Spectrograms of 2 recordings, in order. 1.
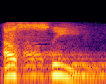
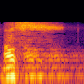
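ينتهي المقطع بكسرة. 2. لا ينتهي المقطع بكسرة. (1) "لا أصي، اكسر" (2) "مش أص الصراط"

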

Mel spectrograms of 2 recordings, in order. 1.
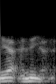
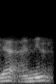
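لا توجد حركة بعد النون الأخيرة. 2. تليها الحركة (i). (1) "لم يأني غلط، كيف لم يأني بالسكون النون؟" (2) "النون مكسورة"

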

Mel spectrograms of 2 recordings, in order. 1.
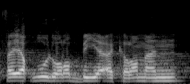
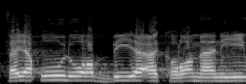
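تتوقف الجملة وتُحذف الحركة الأخيرة. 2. يُنطق الحرف الأخير ويستمر الكلام. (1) "إذا وقفنا عليها هكذا" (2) "وإذا وصلناها هكذا"

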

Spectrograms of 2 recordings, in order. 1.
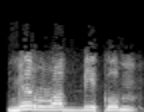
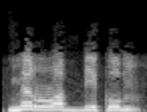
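تندغم النون تماما في راء مشددة. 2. تندغم النون تماما في راء مشددة.

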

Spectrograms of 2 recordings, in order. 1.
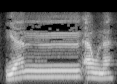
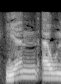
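النون تُمدّ أكثر من اللازم. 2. تُنطق النون بوضوح وبإيجاز. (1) "ولا اقول ينأون لان زودت الزمن زياده" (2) "بتظهر عندهم ايه؟ النون الساكنه"

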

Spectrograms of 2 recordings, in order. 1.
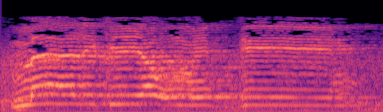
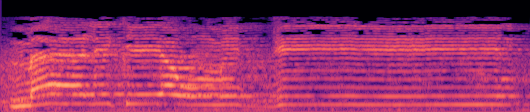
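الحركة الأخيرة قصيرة، حركتان. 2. الحركة الأخيرة طويلة جداً، ست حركات. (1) "قصر حركتين" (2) "طول ست"

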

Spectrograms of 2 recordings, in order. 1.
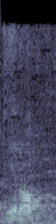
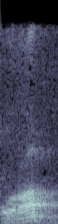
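Vokal pertama adalah bunyi 'i' depan. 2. Vokal pertama adalah bunyi 'u' yang membulat. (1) "wa qila bi kasriha" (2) "bi dhammi al-qaf"

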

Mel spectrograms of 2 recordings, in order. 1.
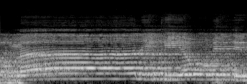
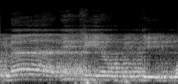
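تُطال حروف المد أكثر من اللازم بكثير. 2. تُمدّ حروف المد حركتين فقط. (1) "يبالغ مبالغة كبيرة في المد الطبيعي" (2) "مد طبيعي يمد بمقدار حركتين"

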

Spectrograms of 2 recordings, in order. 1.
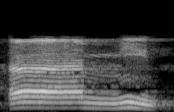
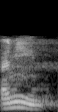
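أول حرف مد طويل مع ميم مضعّفة. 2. أول حرف قصير مع ميم واحدة. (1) "والرابعة بتشديد الميم مع المد" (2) "والثانية بالقصر"

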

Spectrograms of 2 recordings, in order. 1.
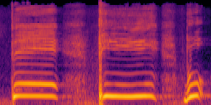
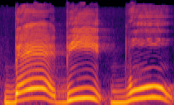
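الحركات مرتخية، مع تشكيل بسيط للشفتين. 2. الحركات دقيقة، مع شفتين مستديرتين بوضوح. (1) "مش با بي بو" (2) "لا با بي بو"

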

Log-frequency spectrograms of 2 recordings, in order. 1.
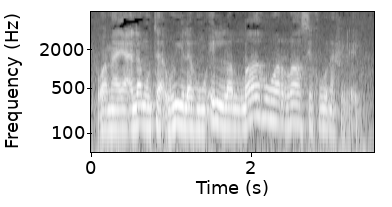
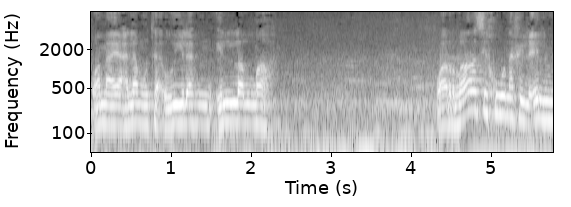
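يستمر الكلام بعد 'Allah' ويقف بعد 'al-ilm'. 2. يقف مباشرة بعد 'Allah' ثم يكمل. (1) "هذا هو الوقف الأصح" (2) "فعلى الوقف وما يعلم تأويله إلا الله"

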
